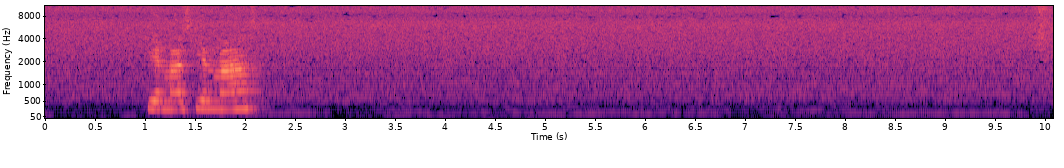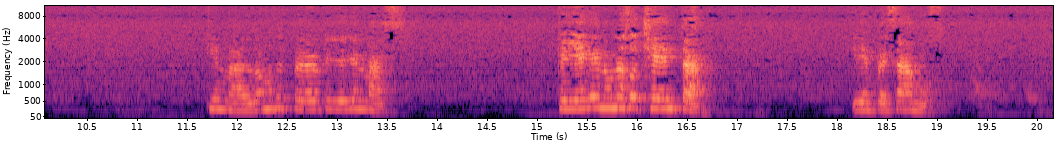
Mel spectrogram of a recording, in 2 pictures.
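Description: A middle-aged woman speaks calmly and close by, in short bursts.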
